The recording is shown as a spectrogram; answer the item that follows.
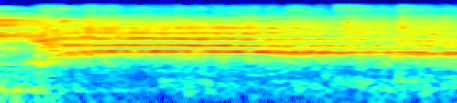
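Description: A long drawn-out shout from a player on the court, held on one pitch for about two seconds after a short slide down at the start.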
